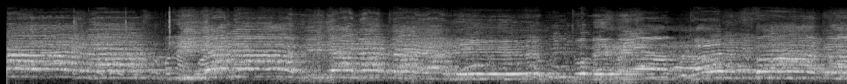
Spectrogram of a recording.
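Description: A group of men and women sing and chant together loudly.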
